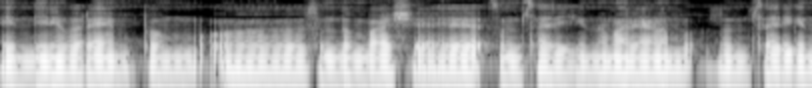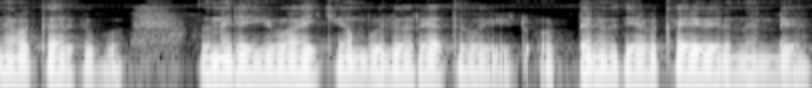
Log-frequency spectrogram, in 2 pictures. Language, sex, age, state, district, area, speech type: Malayalam, male, 18-30, Kerala, Kozhikode, rural, spontaneous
